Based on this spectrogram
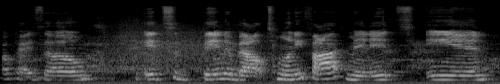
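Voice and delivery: through a dried face mask; stiff face mask on. Real, not acted. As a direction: lips barely moving.

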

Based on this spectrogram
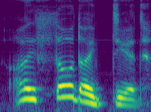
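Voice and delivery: high, slow, loud faltering excuse. A narrator's reading. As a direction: hesitate guiltily before the boss. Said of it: "Throb faltered".

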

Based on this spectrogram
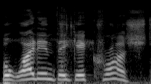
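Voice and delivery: loud, high disbelieving yell; frustrated shout. Real, not acted. Gamer yelling at the game as enemies survive, loud frustrated shout.

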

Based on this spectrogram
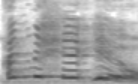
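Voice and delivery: very high, very fast squeaky threat. Acted. A squeaky character threatening her rival, very high and fast. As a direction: rattle off a shrill cartoon threat.

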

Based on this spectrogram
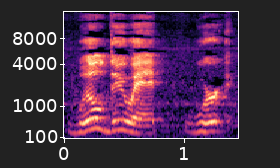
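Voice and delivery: ordinary delivery

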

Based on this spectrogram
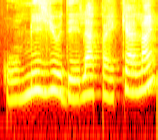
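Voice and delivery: ordinary delivery

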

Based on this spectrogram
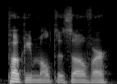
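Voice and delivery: ordinary delivery

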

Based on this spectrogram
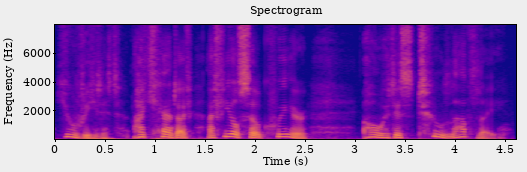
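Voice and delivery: overwhelmed joy. Acted. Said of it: "quite upset by her present".

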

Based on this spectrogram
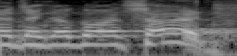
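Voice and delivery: ordinary talk

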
